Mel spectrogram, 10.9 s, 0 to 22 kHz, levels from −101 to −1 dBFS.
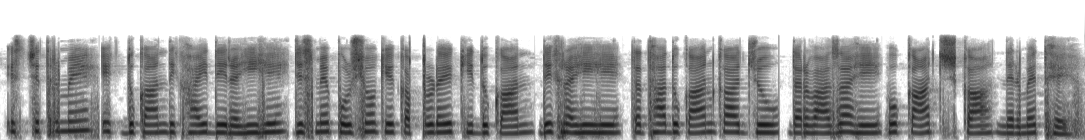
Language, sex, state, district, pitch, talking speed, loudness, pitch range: Hindi, female, Jharkhand, Sahebganj, 225 Hz, 160 wpm, -17 LUFS, 220-235 Hz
